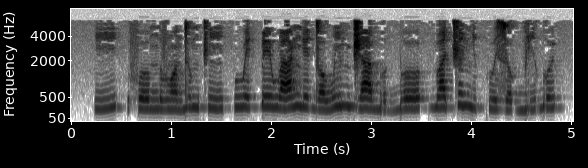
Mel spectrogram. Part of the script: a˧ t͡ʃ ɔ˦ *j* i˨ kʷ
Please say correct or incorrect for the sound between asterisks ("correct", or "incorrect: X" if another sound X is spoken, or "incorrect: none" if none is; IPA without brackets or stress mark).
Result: incorrect: ɲ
